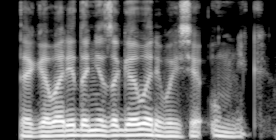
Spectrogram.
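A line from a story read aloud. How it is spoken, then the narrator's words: Gloomy reply. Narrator (Russian): мрачно ответил Иван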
